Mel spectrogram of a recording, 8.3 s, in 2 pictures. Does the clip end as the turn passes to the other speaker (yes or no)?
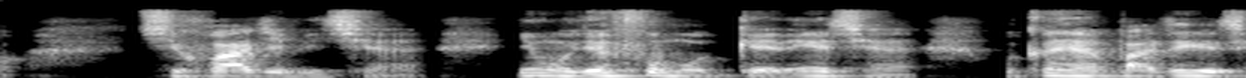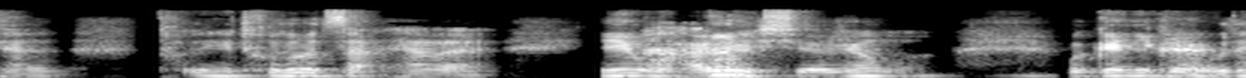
no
